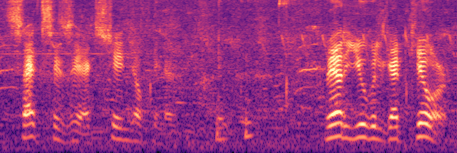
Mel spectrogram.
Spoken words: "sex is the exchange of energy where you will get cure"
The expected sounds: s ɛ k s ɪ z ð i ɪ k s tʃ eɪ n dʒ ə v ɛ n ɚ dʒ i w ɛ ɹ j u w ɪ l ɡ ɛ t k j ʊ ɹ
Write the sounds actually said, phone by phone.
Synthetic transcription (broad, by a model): s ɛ k s ɪ z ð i ɪ k s tʃ eɪ n dʒ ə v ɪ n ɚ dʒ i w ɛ ɹ j u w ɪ l ɡ ɛ t k j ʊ ɹ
